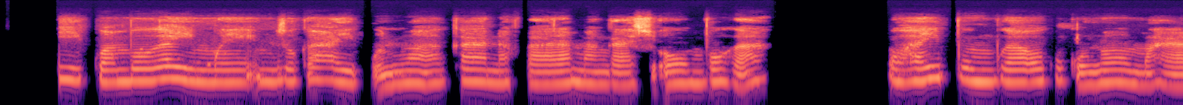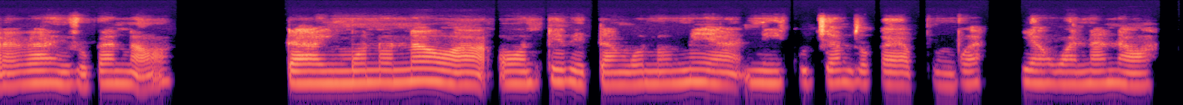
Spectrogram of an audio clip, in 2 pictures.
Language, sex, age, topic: Oshiwambo, female, 18-24, agriculture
